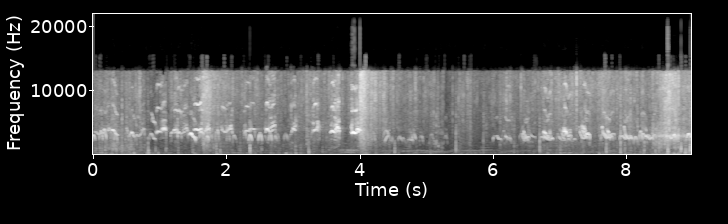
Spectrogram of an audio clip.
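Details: Pond duckling calling in quick, irregular runs of shrill peeps, roughly three per second, each slightly wavy in pitch, over constant splashing, knocks and clatter.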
